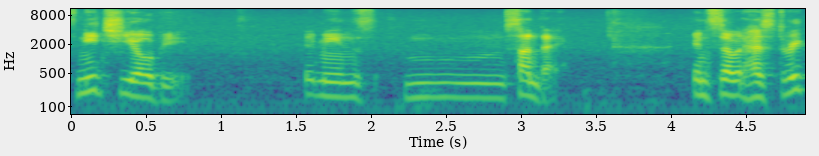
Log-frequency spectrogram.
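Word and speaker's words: 日曜日: So it's pronounced nichi and it's pronounced bi.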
